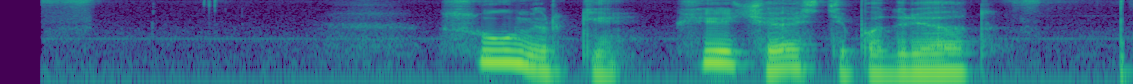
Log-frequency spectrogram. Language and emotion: Russian, sad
